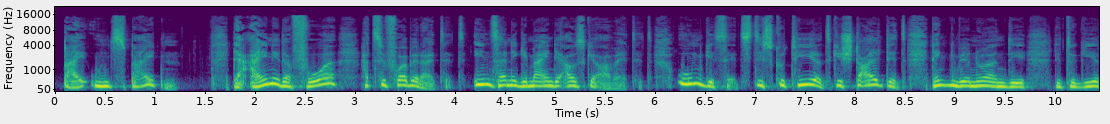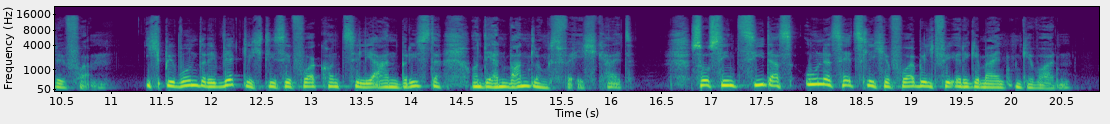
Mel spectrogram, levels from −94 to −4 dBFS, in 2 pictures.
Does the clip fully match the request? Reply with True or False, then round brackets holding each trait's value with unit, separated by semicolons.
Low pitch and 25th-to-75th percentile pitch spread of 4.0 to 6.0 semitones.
False (160 Hz; 4.8 semitones)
